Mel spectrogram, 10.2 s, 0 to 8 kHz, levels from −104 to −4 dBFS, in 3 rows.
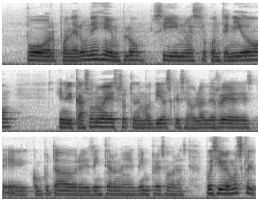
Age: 20-39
